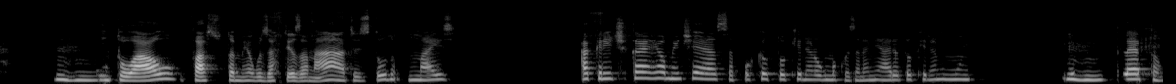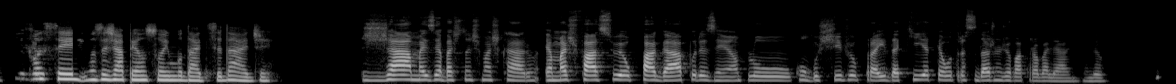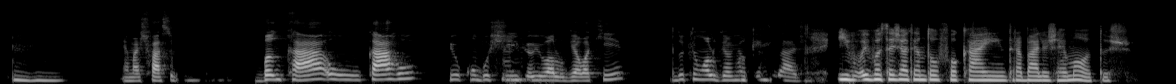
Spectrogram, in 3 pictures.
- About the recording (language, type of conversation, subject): Portuguese, advice, Como lidar com as críticas da minha família às minhas decisões de vida em eventos familiares?
- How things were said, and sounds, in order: other background noise; unintelligible speech; tapping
